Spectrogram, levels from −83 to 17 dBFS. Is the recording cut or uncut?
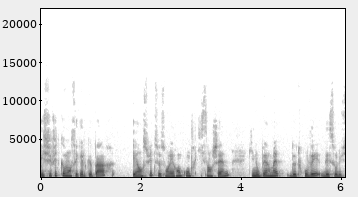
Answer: uncut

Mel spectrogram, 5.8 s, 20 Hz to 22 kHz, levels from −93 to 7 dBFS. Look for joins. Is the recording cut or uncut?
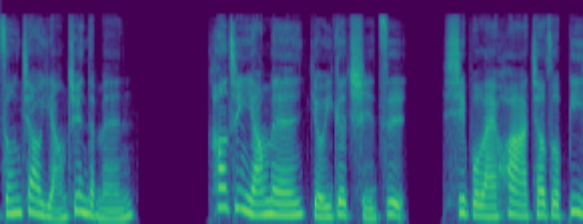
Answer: uncut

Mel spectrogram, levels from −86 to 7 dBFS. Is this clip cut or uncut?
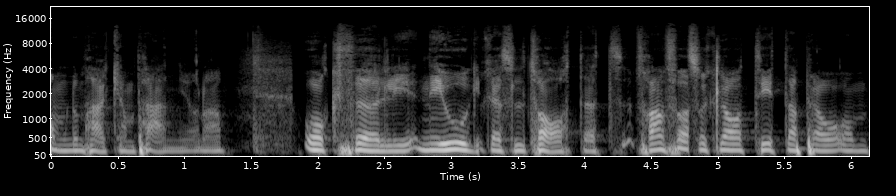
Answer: cut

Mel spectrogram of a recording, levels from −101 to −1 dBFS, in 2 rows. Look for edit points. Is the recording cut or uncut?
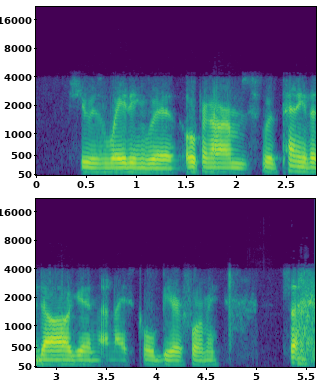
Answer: uncut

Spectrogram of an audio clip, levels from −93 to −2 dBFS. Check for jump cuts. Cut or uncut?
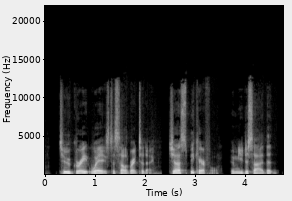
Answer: cut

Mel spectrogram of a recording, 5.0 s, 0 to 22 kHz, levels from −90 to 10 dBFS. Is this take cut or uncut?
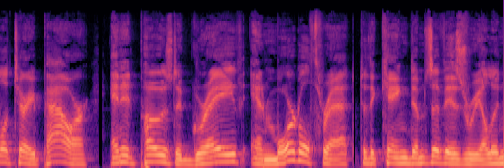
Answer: uncut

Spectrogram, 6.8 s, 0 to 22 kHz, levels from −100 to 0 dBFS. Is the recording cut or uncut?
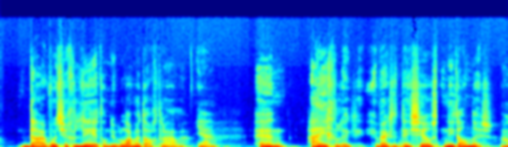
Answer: cut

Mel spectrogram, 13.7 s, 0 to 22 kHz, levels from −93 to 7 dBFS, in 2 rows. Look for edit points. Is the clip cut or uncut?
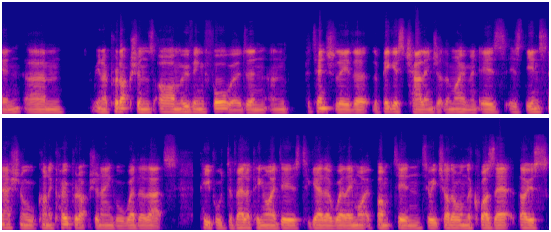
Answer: uncut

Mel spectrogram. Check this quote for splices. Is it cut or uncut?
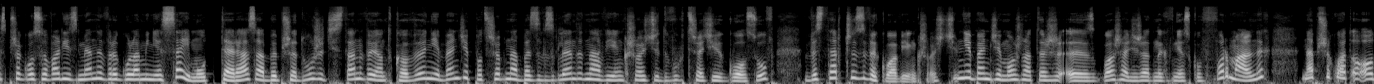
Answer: uncut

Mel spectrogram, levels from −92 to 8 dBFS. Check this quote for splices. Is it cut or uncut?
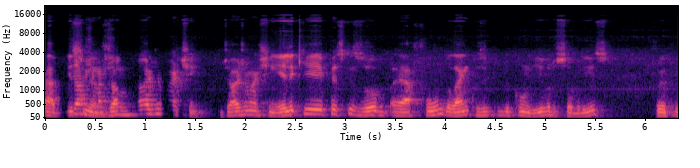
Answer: cut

